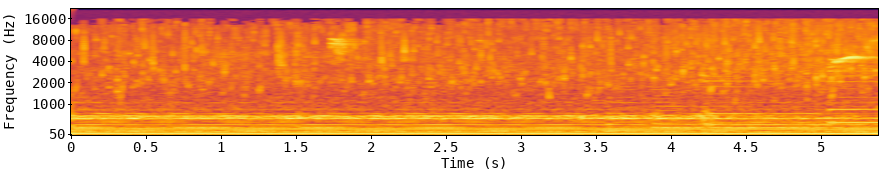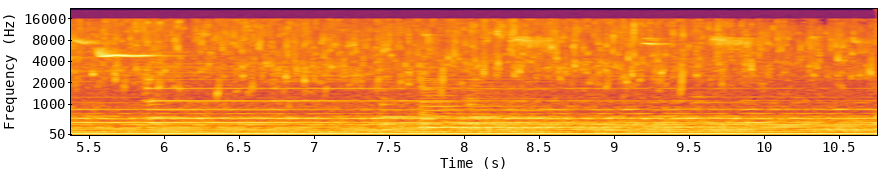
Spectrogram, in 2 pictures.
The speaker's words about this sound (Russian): Профи берет лейку, наполняет ее водой из шланга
